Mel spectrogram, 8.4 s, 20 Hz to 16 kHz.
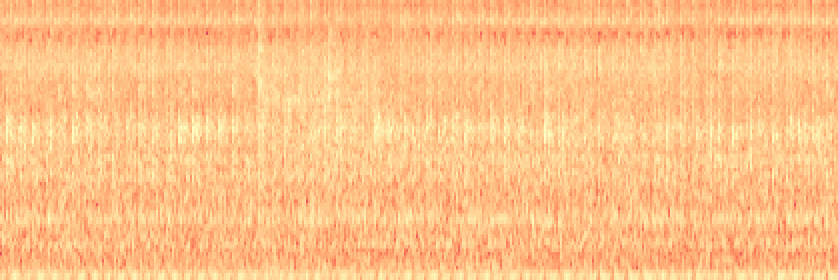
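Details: Yanmar YM276 diesel tractor on start-up after clutch replacement: steady, even low chug with no misses or odd knocks; idling healthy.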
